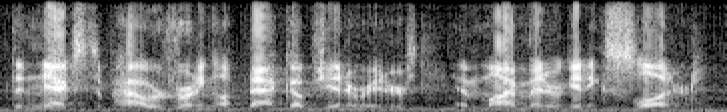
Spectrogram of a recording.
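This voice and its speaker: A demanding male army general in an audio drama. The voice is lowish and very animated, blunt and confrontational, over a clearly noisy, humming background. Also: fast talker, exaggerated voice. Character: gruff, demanding, impatient male military general. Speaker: voice actor.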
